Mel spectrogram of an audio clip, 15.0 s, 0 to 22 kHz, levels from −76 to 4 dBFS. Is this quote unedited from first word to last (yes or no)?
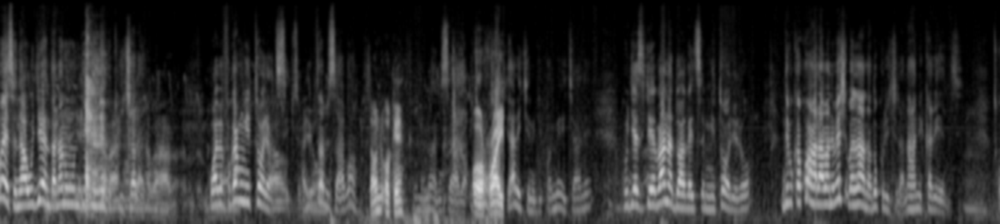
yes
